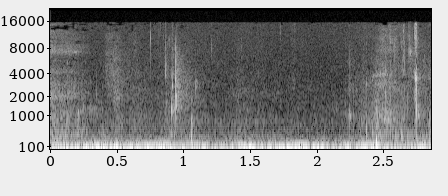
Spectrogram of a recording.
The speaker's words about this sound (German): Hm, das Kauen. Man hört richtig schön ein Kauen auf dem Mikro. Wow. Das ist tatsächlich geil.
